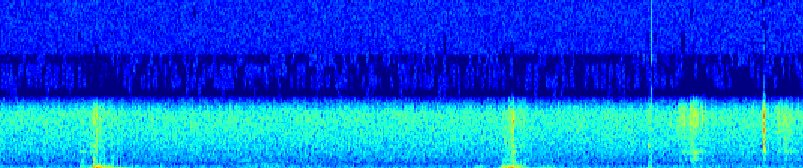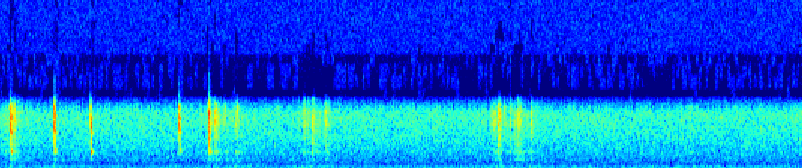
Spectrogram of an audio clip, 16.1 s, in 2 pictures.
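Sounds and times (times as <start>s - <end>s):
bird clicking and tapping in nest box: 6.8s - 9.0s, 9.8s - 11.4s, 12.9s - 13.4s.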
